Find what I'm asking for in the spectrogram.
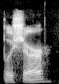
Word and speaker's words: Boucher: I really thought Chris Boucher was pronounced Boucher, but luckily you said it, before I could butcher it. But I want to come clean. I thought it was Butcher.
